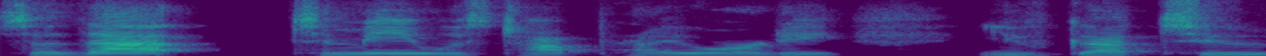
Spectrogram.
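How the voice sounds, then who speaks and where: A woman speaks in a fairly low pitch with a bright, sharp tone. The background is quiet. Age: 60s. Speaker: volunteer English teacher. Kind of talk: online training presentation. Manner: hesitant, many fillers and restarts.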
